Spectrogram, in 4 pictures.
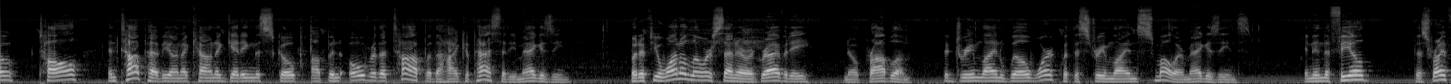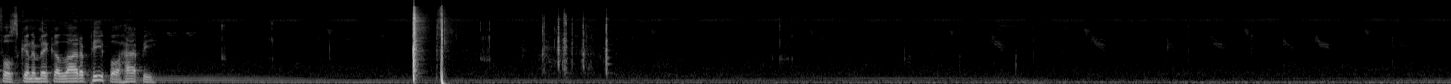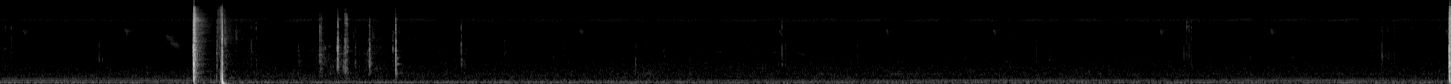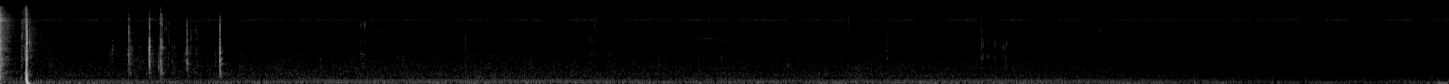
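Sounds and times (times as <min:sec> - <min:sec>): air rifle shots cracking: 0:18.6 - 0:19.2, 0:30.9 - 0:31.6, 0:43.5 - 0:44.1
rifle action clicks: 0:18.6 - 0:20.7, 0:31.0 - 0:31.6, 0:32.2 - 0:33.1, 0:42.8 - 0:44.0, 0:44.7 - 0:45.8.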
